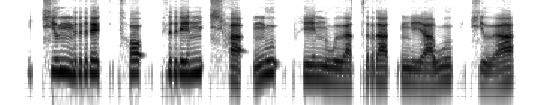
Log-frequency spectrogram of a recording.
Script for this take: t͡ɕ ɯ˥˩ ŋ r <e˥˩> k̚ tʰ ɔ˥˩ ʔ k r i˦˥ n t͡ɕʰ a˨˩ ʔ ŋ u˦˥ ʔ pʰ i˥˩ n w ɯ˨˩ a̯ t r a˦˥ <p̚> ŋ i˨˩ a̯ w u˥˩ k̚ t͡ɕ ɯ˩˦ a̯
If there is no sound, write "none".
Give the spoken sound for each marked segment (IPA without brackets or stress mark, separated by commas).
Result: e˥˩, t̚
